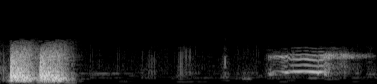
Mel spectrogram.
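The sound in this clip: Two loud, sharp gunshot bangs in a radio drama fire back to back at the start, followed by a few faint clicks and a short voice.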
